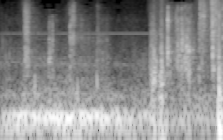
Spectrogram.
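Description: Crunching, crashing debris with sharp cracks: a low rumble under the first second fades, then a cluster of impacts comes near the end.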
